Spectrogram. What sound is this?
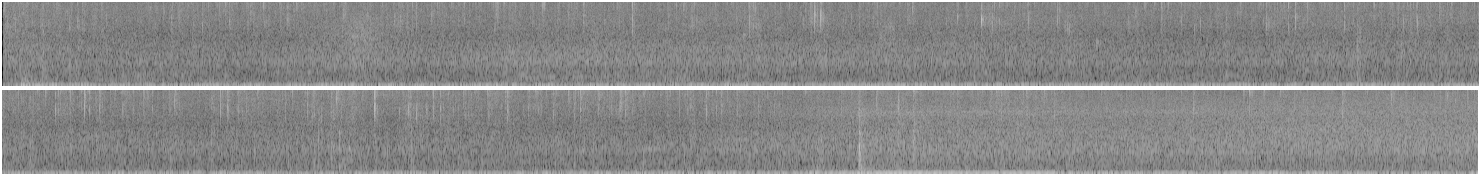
Soundscapes > Nature
Rainy forest
Field recording of a forest with light rain, cars can be heard in the distance
field-recording, forest, wind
